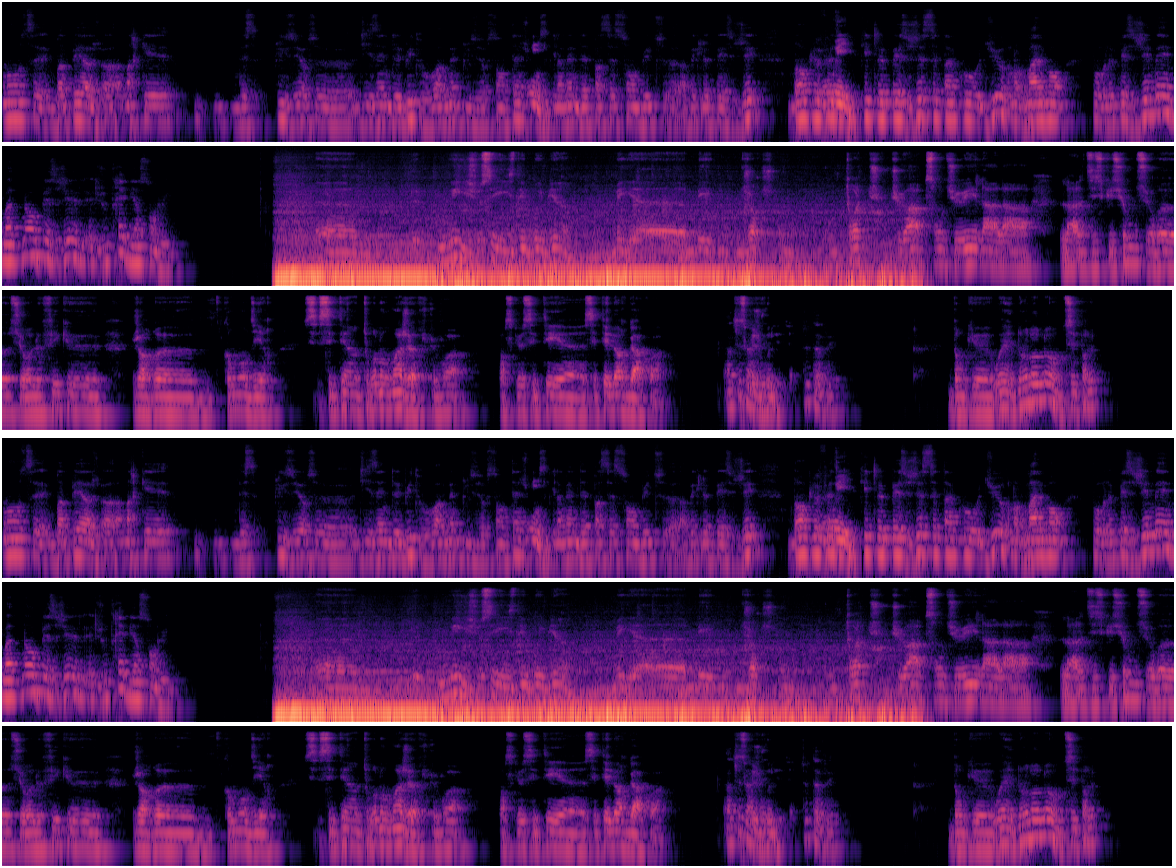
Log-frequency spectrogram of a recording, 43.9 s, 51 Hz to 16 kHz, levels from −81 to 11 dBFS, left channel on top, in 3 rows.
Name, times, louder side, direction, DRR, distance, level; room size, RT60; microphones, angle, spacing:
voice 1, 0.0-2.1 2.6-10.4 10.8-13.3 13.6-16.7 38.3-38.9 39.3-39.7, equal, 50° right, 0.8 m, -36 dB
voice 2, 10.2-10.6 18.6-24.6 24.9-32.7 33.1-35.1 35.5-37.6 38.4-39.0 41.1-42.9, left 2 dB, 20° left, 0.3 m, -33 dB
sound 1, 18.0-26.1, equal, 55° left, 1.3 m, -18 dB
2.4 x 2.3 x 2.5 m
head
